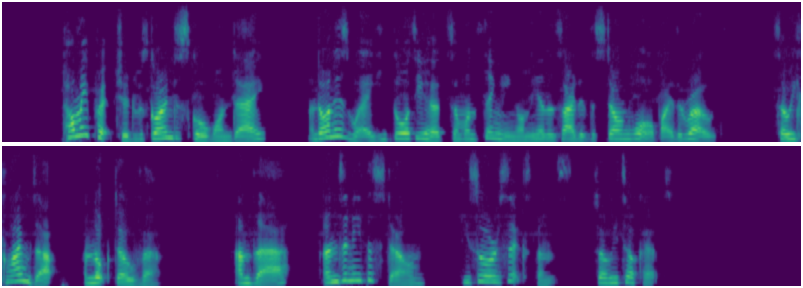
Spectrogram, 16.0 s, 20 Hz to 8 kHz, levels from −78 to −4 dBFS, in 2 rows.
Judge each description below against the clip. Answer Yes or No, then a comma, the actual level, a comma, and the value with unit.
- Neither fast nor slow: Yes, average, 185 wpm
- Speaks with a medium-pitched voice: No, very high, 255 Hz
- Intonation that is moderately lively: Yes, average, 4.2 semitones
